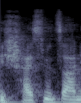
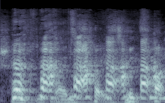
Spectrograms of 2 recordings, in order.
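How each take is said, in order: First: Quiet laugh through the panic; half-laughed panicked thought. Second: Much higher, strained panic; high-pitched mock panic; squeaky panic. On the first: Retold or imitated. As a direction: giggle the words under your breath. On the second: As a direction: squeak it out in desperation.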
